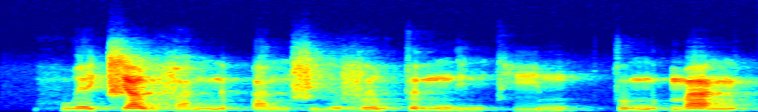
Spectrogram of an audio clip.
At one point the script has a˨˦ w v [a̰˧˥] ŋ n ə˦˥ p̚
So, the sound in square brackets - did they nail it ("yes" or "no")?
no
